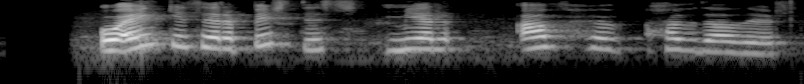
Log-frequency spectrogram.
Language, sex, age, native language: Icelandic, female, 12, Icelandic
